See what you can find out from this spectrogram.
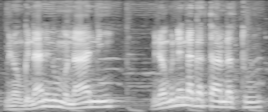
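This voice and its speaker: A man's voice: on the high side, big pitch swings, rapid-fire, darkish tone, lo-fi sound. A Rwandan man announcing a radio drama in scripted, promotional narration. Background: music.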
